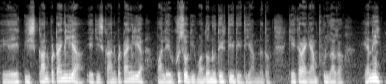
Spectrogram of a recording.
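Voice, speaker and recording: A middle-aged man chats through his everyday family vlog. He keeps pointing things out to the viewer in a homely, easygoing manner. His voice sits at an ordinary middle pitch. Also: fairly even intonation, a little fast, darkish tone. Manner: chatty, homely, addresses viewers with "dekho". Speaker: vlogger, father. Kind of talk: casual vlog narration.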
